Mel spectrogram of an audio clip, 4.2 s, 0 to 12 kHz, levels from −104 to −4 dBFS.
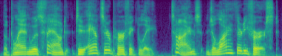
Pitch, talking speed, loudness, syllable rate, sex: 130 Hz, 155 wpm, -17 LUFS, 3.4 syllables/s, male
